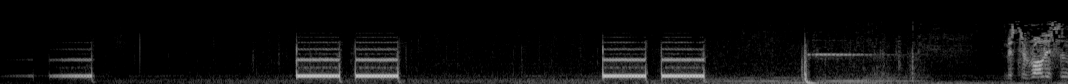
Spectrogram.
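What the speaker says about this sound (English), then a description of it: "Now, look, Gillian, I must nip into this box and make a couple of phone calls" A telephone in a phone box gives a short tone, then two pairs of loud ringing-tone bursts, followed by clicks and a sharp tone as the line connects.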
